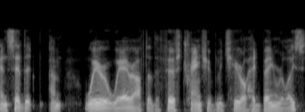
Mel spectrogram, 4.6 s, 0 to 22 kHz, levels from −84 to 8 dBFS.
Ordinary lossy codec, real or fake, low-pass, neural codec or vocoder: MP3, 48 kbps; fake; 7.2 kHz; codec, 16 kHz, 2 kbps, FunCodec, trained on Chinese and English, 25 frames a second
